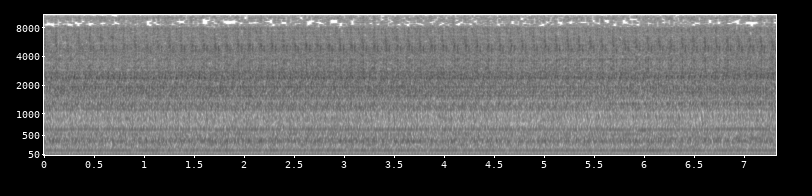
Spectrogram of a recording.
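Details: 2015 Hyundai Elantra Limited at 90K: steady idle with a faint, fairly regular tapping about three a second over engine hiss, engine knock from short block failure, a manufacturing defect; short block replaced.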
